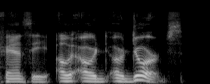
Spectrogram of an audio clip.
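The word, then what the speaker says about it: hors d'oeuvres: Oh or or derves.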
